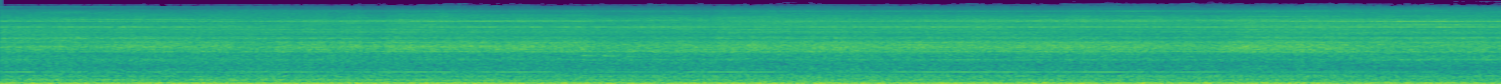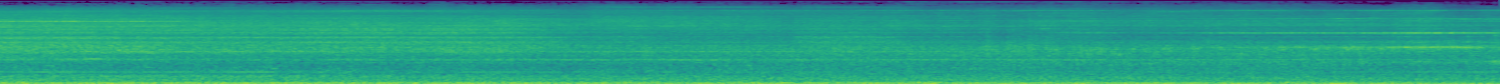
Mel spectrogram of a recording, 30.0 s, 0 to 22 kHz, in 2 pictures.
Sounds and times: trains and their echos reflecting from the walls 0.0 - 30.0

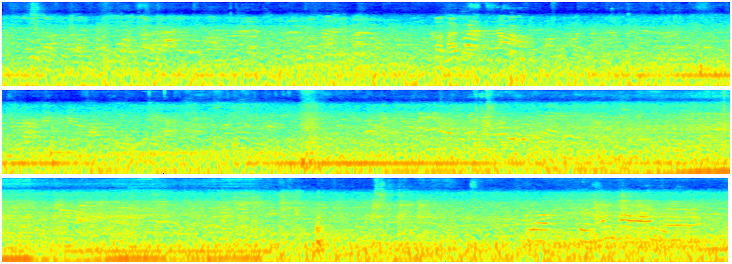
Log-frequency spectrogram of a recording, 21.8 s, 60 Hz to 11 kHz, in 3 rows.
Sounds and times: Traffic Sound 6.9 - 21.8

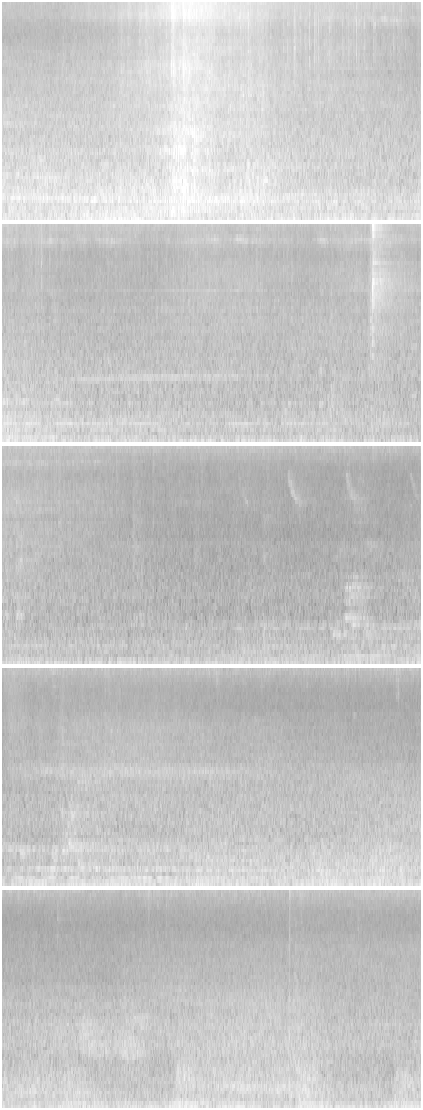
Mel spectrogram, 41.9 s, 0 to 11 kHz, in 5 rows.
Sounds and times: traffic sound 0.0 - 19.6
train passes by 0.0 - 41.9

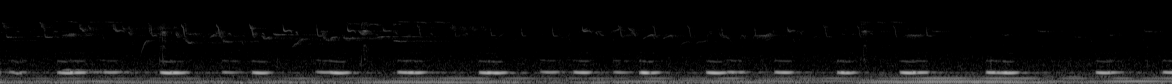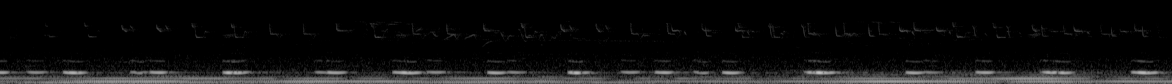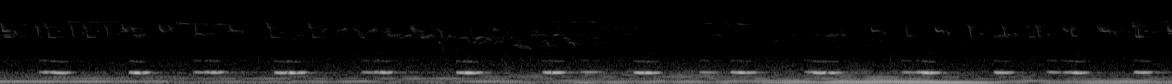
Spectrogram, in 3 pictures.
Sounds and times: motor plane 6.8 - 35.1

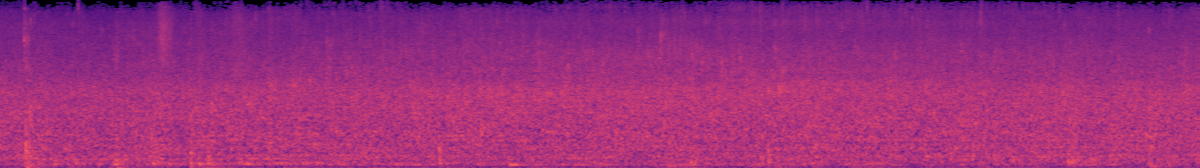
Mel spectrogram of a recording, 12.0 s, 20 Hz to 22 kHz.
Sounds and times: water flows everywhere 0.0 - 12.0

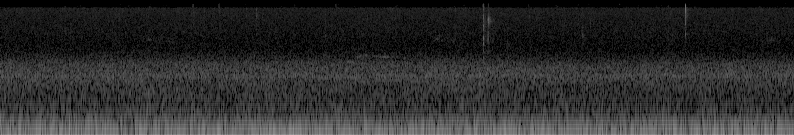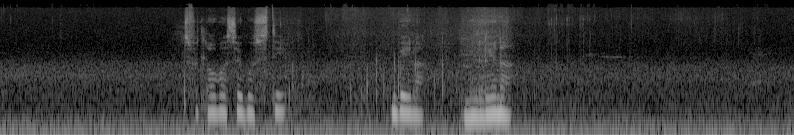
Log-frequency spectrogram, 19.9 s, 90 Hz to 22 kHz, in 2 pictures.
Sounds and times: spoken words 12.2 - 13.6
spoken words 14.8 - 16.4

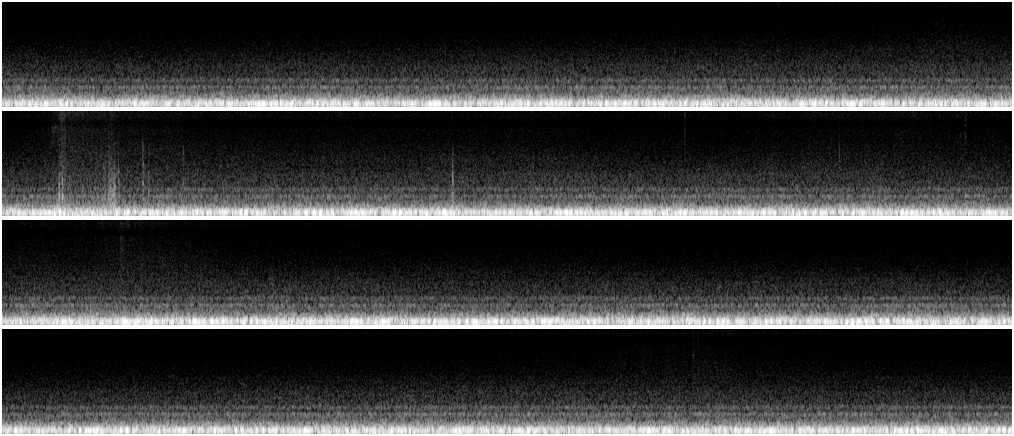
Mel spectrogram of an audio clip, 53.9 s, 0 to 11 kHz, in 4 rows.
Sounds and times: rustling of wind in the grass 12.7 - 33.3
rustling of wind in the grass 46.3 - 53.8

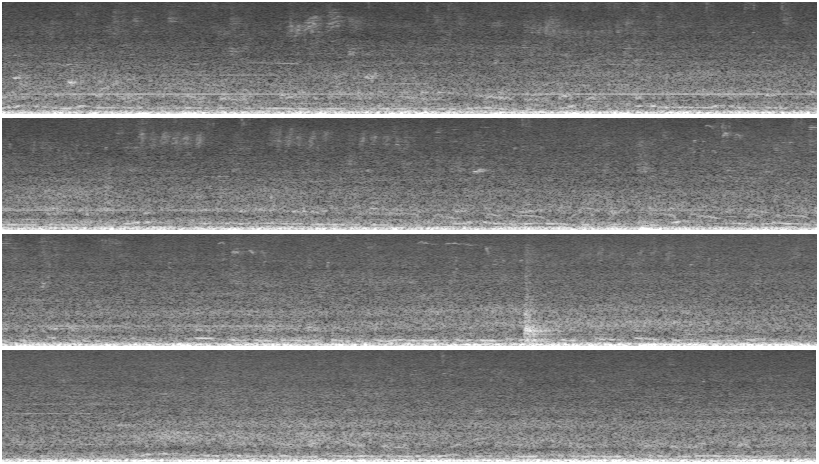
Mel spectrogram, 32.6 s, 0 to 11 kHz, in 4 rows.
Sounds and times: wind in trees 0.0 - 32.5

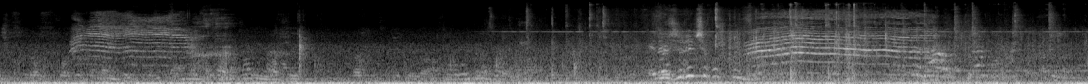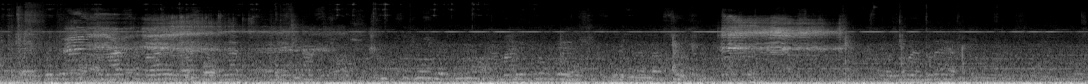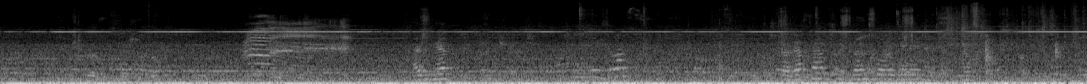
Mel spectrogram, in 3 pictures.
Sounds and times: baby crying 7.4 - 9.6
baby crying 24.2 - 25.3

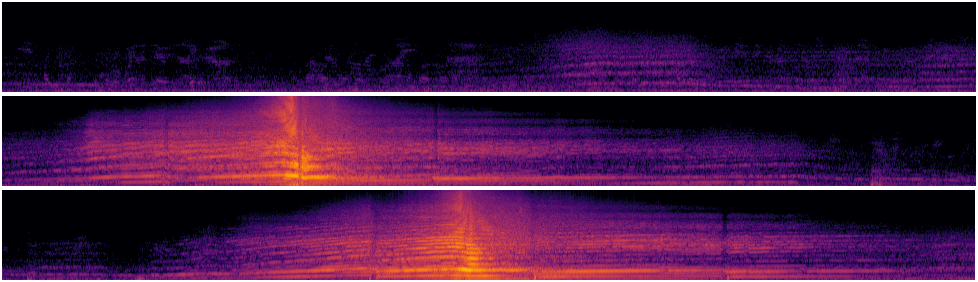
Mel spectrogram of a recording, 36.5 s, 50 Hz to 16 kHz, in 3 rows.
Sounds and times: F2 sidecars 12.6 - 22.1
F2 sidecars 26.0 - 36.4

